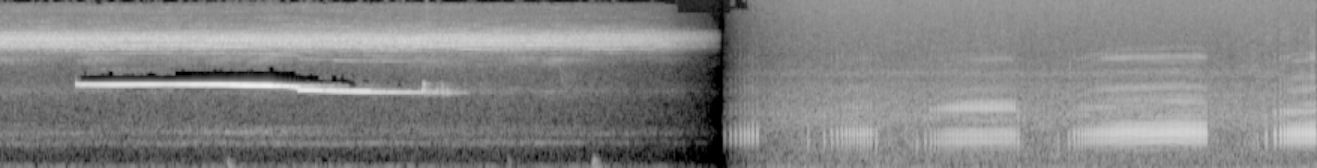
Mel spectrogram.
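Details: Atlantic Puffin giving low, rasping growls like a revving chainsaw or old motorcycle, in rapid pulsed phrases, a communication call made by both sexes; a thin, slightly falling whistle and a steady high hiss come before it.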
